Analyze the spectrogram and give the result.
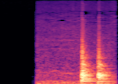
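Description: Two sharp knocks on a door in quick succession, loud and hollow, following a brief stretch of low background hum.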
